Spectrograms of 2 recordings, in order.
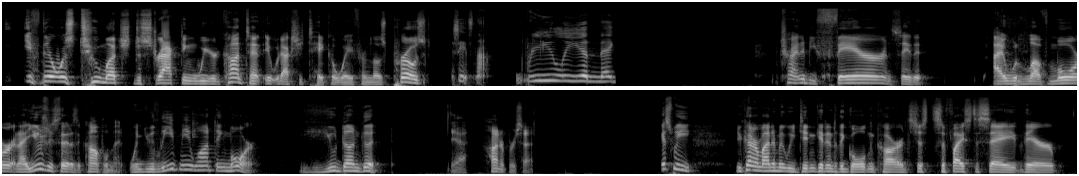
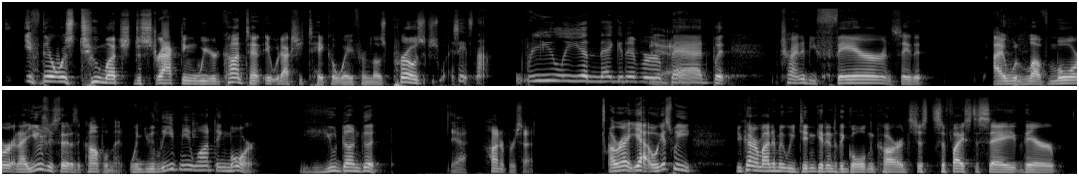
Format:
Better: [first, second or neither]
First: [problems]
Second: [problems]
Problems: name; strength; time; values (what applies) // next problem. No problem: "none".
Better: second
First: audio cutting out; at 4.5 s, at 6 s for 1.5 s and at 17 s for 0.5 s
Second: none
